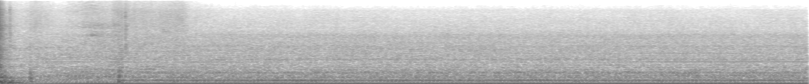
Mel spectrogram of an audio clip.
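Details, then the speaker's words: Built-in Onan generator in a toy hauler RV, heard inside from the bedroom: steady deep rumble through the floor with no rhythm change; the generator runs evenly but is overly loud inside. "nice and quiet yeah that generator is obnoxious"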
